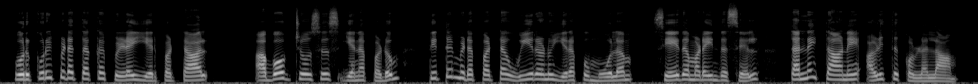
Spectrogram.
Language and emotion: Tamil, neutral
